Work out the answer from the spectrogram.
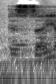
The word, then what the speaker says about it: ازاي: So you notice there is shadda on ya.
